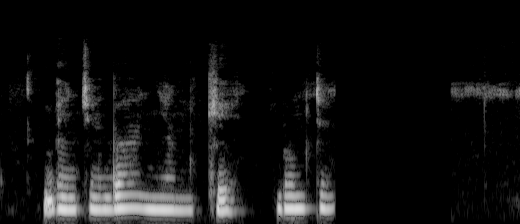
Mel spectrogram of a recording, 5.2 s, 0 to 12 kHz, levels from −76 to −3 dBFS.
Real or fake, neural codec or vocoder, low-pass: real; none; 7.2 kHz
